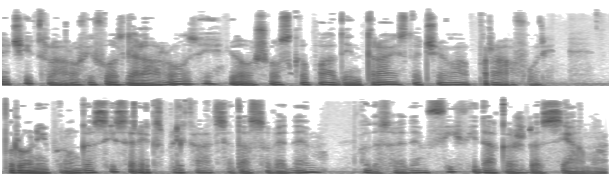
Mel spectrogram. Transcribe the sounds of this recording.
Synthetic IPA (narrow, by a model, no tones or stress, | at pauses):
d̪et͡ʃikʰla̰ɾofifost̪d̪elaɾozijo̰ʃoskəpad̪int̪ɾajst̪ət͡ʃevapɾafuɾʲ | pɾunipɾuŋɡəsisə̰ɾḛksplikʰat̪sijad̪asəved̪em | ald̪asəved̪emfifid̪akəʒd̪ə̰sjama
